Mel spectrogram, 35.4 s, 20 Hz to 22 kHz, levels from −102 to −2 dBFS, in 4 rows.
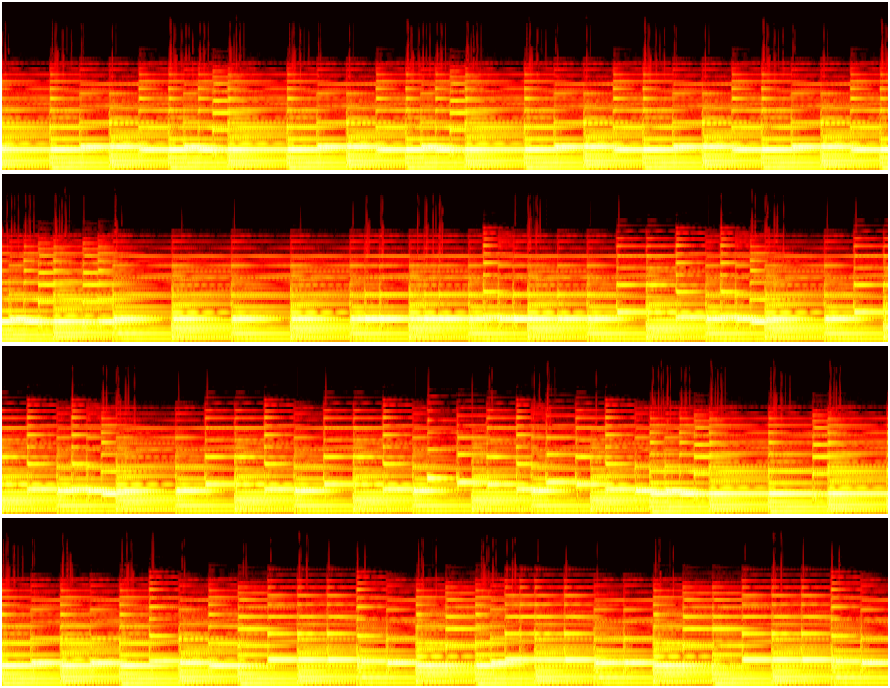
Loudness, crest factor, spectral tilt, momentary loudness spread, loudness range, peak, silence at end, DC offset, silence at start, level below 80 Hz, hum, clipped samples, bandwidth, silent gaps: -12 LUFS; 10 dB; -10.5 dB/octave; 5 LU; 3 LU; 0 dBFS; 0 s; under 0.1%; 0 s; -50 dBFS; none; under 0.1%; 4.8 kHz; none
